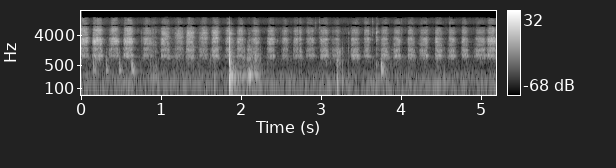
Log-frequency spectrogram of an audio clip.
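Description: An Olympus PEN EE, a small, hollow compact film camera with a chrome metal top plate and leatherette body, is held in both hands and tapped and scratched with fingertips and short nails on the top plate and body. A steady run of about twenty quick, soft ticks and scratches sounds bright and rustly, with one sharper, louder knock near the two-second mark.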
